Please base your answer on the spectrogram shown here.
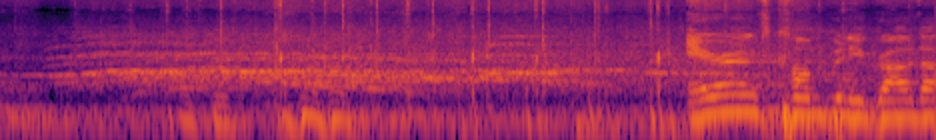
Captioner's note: applause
